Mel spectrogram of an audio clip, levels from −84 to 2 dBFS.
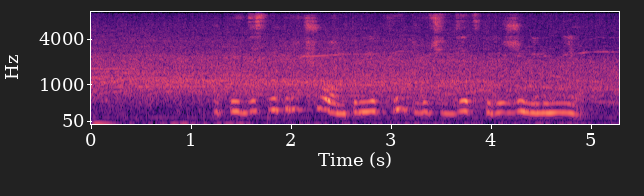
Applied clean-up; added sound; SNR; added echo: none; Applause / Crowd / Cheering; 2 dB; reverberation time 0.2 s.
